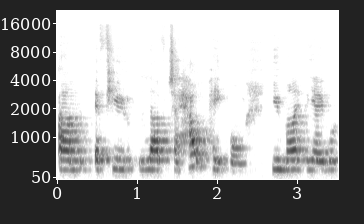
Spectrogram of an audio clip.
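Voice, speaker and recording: A woman with a New Zealand accent speaks at a moderate pace in a fairly high pitch. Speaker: community leader and fundraiser. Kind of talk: talk and Q&A to school students.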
